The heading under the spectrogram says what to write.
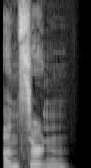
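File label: "uncertain", English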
